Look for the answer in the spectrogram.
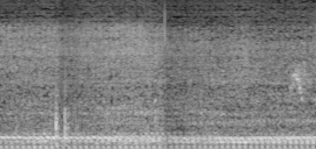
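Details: Suzuki Skydrive scooter after service, now idling normally (it previously wouldn't idle): even, quick idle beat holding steady with no stumbling or dying, running cleanly on its own with the Mio regulator/rectifier fitted and the battery disconnected.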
